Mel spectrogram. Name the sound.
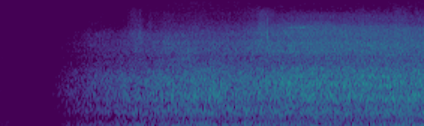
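ocean waves and wind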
